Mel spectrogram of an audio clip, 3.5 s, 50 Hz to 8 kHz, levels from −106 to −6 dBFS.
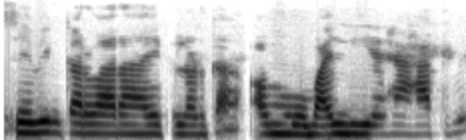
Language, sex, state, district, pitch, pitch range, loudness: Hindi, female, Bihar, Purnia, 195 Hz, 190-200 Hz, -16 LUFS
